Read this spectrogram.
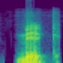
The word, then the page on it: mick: American English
